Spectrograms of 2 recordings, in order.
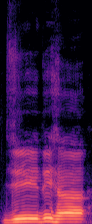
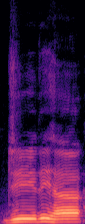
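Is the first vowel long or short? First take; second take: long; long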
